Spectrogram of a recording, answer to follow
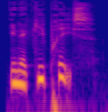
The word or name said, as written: energipris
